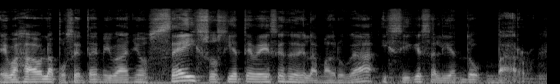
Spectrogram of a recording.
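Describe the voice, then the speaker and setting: With lively intonation and a moderate pace, a man talks as music plays behind him. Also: hardly any pauses. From Venezuela, Caracas. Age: 40s. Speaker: podcast host, political scientist. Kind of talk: solo podcast monologue, political commentary.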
